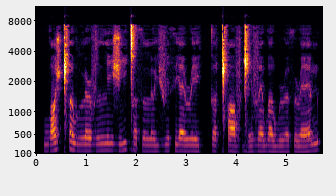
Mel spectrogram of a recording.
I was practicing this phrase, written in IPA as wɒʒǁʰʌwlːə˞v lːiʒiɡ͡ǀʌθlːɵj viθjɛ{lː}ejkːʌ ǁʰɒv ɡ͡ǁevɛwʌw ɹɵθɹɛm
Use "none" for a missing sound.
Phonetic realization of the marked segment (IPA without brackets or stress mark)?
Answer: ɹ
